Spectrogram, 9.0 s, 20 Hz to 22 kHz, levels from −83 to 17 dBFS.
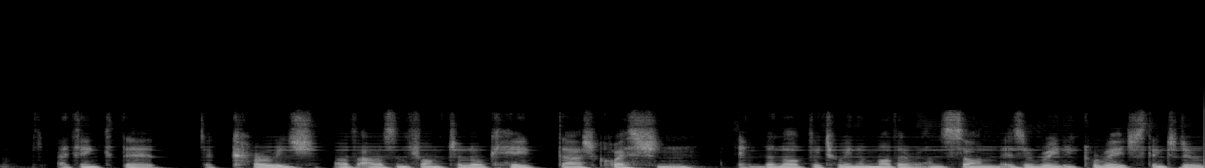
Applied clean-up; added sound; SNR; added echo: neural mask model DeepFilterNet 3.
